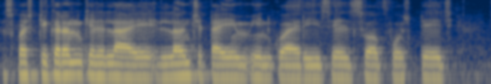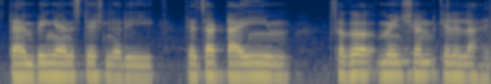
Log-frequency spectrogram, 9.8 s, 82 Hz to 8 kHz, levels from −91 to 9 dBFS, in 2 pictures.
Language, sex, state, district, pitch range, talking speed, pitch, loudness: Marathi, male, Maharashtra, Pune, 115-130 Hz, 110 wpm, 125 Hz, -22 LUFS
